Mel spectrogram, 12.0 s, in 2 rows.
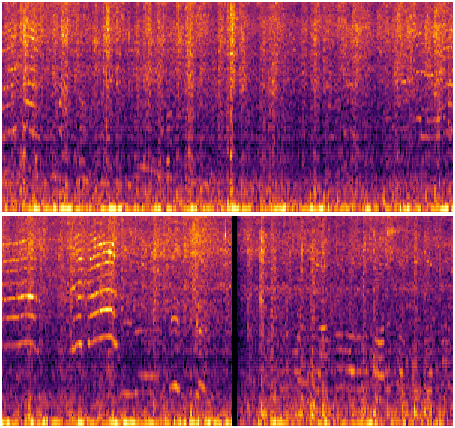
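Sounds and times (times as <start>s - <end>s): train rumbling on track: 0.0s - 12.0s
wheels clicking over rail joints: 0.0s - 12.0s.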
